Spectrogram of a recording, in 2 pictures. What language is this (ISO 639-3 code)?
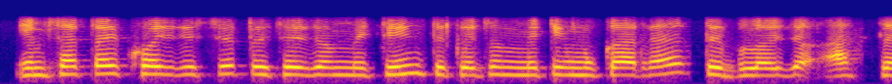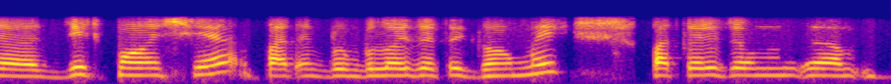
kas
